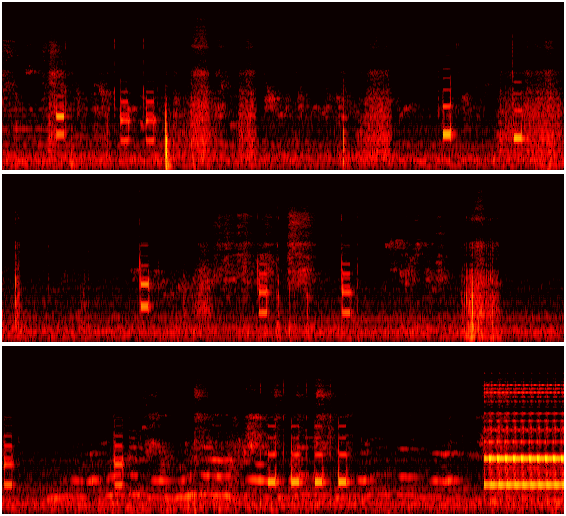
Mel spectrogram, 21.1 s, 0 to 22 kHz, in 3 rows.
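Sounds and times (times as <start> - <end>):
phone keypad beeps: 20.1 - 21.0.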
